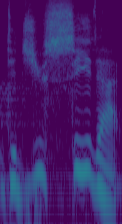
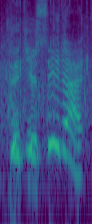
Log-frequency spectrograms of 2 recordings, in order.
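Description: First: Very soft, lower retold question; acted hush, well under usual volume. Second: High-pitched, eager retold question; acted excitement, pitched well up; excited question. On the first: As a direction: ask it low in quiet awe. First hushed question to the crowd. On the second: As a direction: fire it off high, all worked up. Excited repeat to the next person.

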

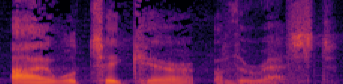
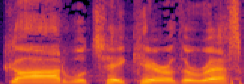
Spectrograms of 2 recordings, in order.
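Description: First: Slow, hushed whisper, much softer. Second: Louder, slow declaration; proclaimed. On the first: Retold or imitated. Churchgoer whispering his offer to pay, slow whisper. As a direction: breathe it like a secret promise. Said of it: "he whispered in my ear". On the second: Real, not acted. Pastor turning the whisper into a loud proclamation. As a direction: ring it out to the congregation. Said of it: "punchline proclaimed after whisper".

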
